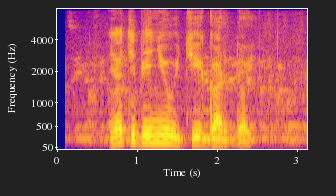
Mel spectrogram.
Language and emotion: Russian, neutral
